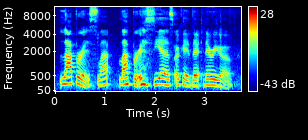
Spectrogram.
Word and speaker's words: Lapras: Larapis. Oh, I was just saying this earlier today. I'm so sorry. I might have smoked a little flower, so I apologize for my mispronunciation. Lapras.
